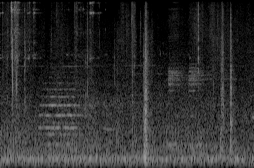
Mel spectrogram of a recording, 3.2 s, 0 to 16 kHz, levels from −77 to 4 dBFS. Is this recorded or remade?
recorded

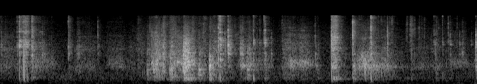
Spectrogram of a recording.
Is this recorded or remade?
recorded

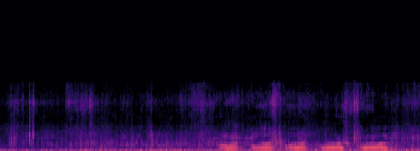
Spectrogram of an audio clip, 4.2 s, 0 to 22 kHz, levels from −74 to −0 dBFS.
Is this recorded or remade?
remade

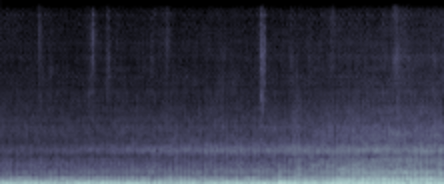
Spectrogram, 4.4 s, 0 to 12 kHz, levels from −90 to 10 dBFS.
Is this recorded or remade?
remade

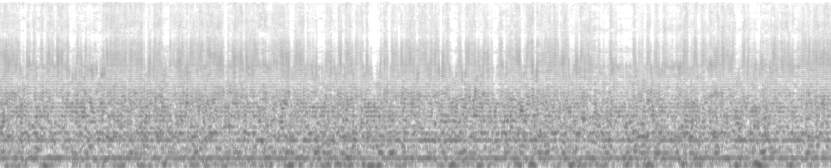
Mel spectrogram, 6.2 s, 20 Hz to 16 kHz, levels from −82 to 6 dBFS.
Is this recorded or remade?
remade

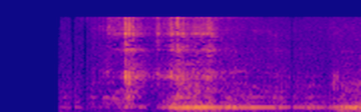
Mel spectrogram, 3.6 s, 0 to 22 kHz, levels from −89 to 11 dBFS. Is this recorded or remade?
remade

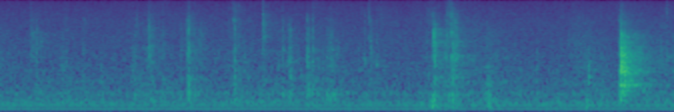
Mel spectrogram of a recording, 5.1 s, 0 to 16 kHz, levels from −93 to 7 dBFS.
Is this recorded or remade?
remade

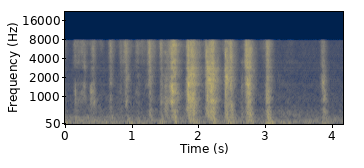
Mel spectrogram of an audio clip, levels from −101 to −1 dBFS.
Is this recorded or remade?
remade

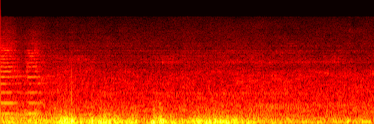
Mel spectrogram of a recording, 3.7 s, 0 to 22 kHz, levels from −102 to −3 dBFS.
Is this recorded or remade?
remade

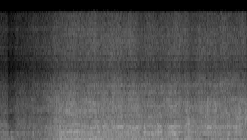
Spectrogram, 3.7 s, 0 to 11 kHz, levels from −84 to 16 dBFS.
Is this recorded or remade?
remade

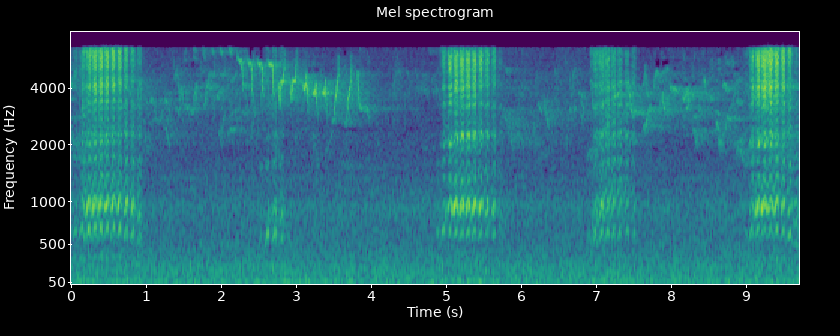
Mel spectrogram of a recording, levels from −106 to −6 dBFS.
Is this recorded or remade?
remade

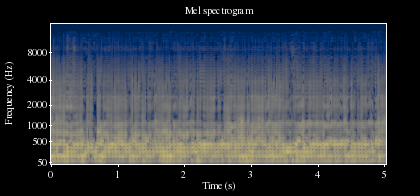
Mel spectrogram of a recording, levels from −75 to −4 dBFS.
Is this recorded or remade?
remade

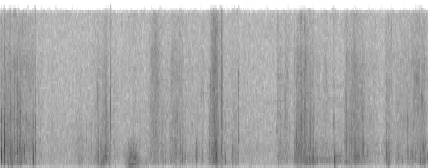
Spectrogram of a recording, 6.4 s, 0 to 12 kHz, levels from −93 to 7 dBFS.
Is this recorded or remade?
recorded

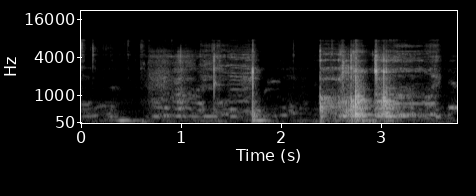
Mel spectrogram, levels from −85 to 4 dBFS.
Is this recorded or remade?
remade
